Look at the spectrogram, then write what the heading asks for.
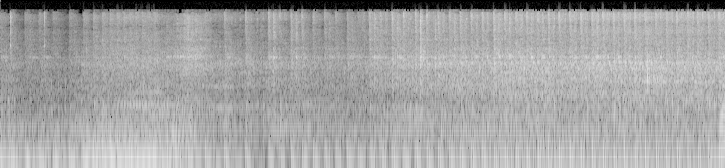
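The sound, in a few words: BMW Isetta engine starting and idling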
